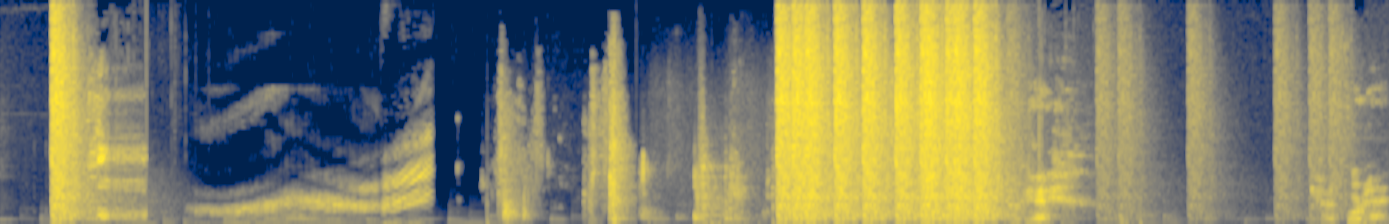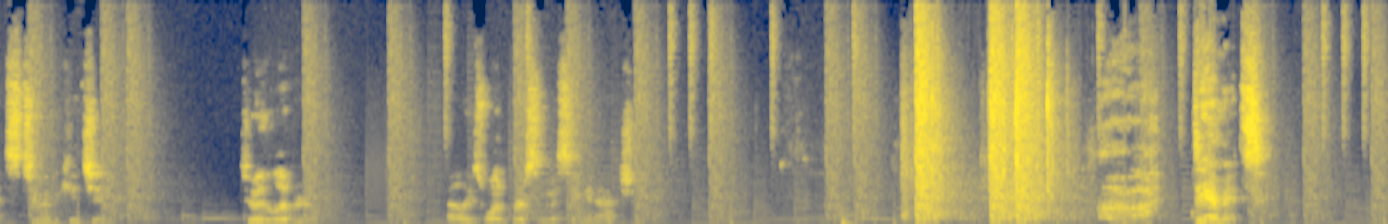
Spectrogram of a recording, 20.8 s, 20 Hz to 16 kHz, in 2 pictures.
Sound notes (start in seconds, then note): 0.0 sigh; 0.2 bang!; 1.5 rewind sound effects; 3.6 footsteps; 5.2 bang! bang! bang! bang! bang! bang!; 8.4 gunshots in background; 17.1 bang! bang bang!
